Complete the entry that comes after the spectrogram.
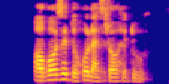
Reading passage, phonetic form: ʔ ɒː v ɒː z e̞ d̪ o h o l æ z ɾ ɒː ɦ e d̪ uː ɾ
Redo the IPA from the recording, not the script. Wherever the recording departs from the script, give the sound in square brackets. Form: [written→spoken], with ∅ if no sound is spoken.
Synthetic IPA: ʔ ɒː v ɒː z e̞ d̪ o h o l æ z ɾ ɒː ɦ e d̪ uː ɾ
